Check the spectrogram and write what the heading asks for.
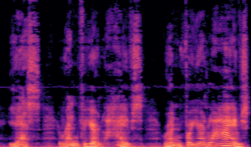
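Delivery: hoarse, raspy, hissing, high-pitched voice. Narrator reading a story, voicing the soothsayer woman in a raspy, hissing voice. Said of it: "came a raspy, hissing voice".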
